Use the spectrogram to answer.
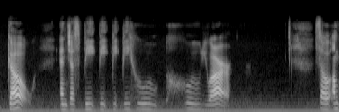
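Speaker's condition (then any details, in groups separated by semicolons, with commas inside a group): Stuttering; formerly covert, hid stuttering; open about stuttering, stopped hiding about 5 years ago; formerly avoided speaking situations, speechless at first self-help group meeting, said name and stutter by fourth or fifth; repeated words, blocks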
